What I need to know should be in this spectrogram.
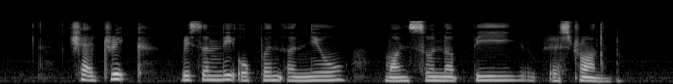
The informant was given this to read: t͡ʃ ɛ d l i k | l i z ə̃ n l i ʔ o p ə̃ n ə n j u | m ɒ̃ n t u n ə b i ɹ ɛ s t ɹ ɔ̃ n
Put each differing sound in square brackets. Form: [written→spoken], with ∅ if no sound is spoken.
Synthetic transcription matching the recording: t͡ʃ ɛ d [l→ɹ] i k | [l→ɹ] i [z→s] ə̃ n l i ʔ o p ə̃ n ə n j u | m [ɒ̃→ɔ̃] n [t→s] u n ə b i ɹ ɛ s t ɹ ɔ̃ n

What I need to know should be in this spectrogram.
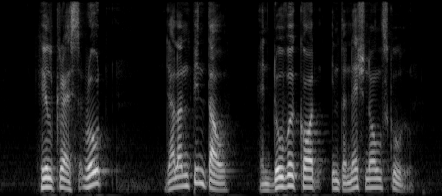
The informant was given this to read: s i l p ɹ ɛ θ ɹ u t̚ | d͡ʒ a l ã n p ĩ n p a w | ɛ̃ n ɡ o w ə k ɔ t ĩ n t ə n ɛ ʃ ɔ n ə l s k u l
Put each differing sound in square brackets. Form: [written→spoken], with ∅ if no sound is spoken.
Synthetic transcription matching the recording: [s→h] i l [p→k] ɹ ɛ [θ→s] ɹ [u→o] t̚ | d͡ʒ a l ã n p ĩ n [p→t] a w | ɛ̃ n [ɡ→d] o [w→v] ə k ɔ t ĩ n t ə n ɛ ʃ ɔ n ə l s k u l

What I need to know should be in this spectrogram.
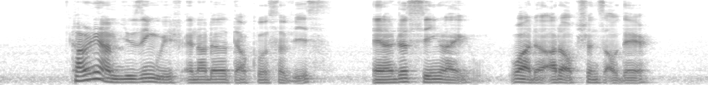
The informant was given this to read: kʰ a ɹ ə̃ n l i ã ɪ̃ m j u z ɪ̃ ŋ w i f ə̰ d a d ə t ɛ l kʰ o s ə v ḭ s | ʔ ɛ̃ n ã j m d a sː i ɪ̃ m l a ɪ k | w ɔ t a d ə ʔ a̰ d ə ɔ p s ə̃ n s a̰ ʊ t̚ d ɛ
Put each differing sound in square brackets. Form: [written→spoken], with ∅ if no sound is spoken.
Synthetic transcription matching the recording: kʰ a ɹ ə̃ n l i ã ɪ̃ m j u z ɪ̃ ŋ w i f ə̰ [d→n] a d ə t ɛ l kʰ o s ə v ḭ s | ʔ ɛ̃ n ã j m [d→d͡ʒ] a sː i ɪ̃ [m→ŋ] l a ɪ k | w ɔ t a d ə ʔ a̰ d ə ɔ p [s→ʃ] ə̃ n s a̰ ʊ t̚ d ɛ

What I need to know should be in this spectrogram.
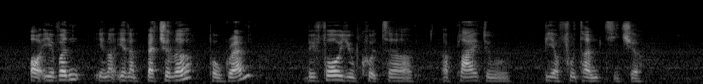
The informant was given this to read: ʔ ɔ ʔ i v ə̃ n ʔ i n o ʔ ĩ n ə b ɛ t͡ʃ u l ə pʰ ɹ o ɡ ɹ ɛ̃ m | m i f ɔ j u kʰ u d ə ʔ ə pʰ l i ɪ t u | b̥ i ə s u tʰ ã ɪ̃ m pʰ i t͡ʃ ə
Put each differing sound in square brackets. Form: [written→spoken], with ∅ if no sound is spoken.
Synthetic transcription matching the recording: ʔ ɔ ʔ i v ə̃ n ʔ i n o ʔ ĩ n ə b ɛ t͡ʃ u l ə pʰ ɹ o ɡ ɹ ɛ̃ m | [m→b] i f ɔ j u kʰ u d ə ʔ ə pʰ l [i→a] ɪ t u | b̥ i ə [s→f] u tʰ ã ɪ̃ m [pʰ→tʰ] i t͡ʃ ə

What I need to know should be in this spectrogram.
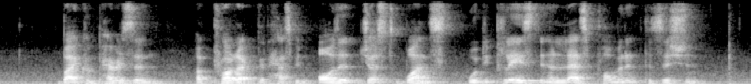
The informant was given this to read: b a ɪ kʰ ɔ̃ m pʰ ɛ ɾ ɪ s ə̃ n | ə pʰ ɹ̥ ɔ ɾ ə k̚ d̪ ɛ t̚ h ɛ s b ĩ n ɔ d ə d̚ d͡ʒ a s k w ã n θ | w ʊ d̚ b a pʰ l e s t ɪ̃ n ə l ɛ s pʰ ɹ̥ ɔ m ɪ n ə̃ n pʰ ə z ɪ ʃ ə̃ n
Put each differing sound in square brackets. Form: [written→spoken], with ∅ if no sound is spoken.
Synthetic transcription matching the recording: b a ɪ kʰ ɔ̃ m pʰ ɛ [ɾ→ɹ] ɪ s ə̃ n | ə pʰ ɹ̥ ɔ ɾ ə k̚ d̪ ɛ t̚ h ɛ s b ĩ n ɔ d ə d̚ d͡ʒ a s [k→t] w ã n [θ→s] | w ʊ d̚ b [a→i] pʰ l e s t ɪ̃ n ə l ɛ s pʰ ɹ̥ ɔ m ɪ n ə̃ n pʰ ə z ɪ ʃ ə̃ n

